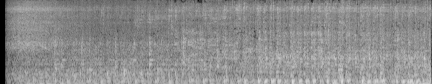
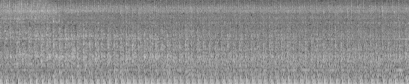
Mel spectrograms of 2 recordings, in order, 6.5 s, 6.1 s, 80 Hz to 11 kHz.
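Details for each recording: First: Bajaj Pulsar NS200 single-cylinder motorcycle idling with a busy, uneven clatter over the low firing beat; abnormal engine noise, one suspected cause being a camshaft bearing, not confirmed. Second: Bajaj Pulsar NS200 single after replacing a failed camshaft bearing and roller plus all gaskets: even, steady idle with a regular beat and no metallic rattle or knock; engine healthy.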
